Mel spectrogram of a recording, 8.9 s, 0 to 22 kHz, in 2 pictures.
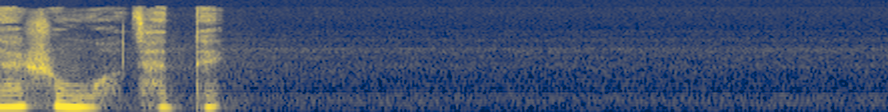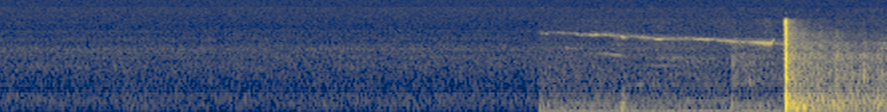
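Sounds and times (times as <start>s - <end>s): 
speech: 0.1s - 1.1s
firework whistling as it climbs: 7.2s - 8.8s.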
